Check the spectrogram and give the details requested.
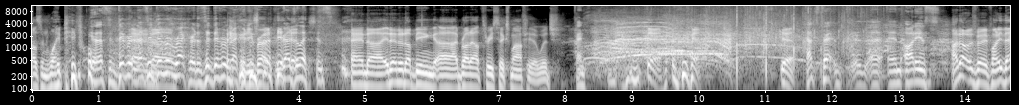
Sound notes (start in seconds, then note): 8.3 cheers and applause; 12.2 laughter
